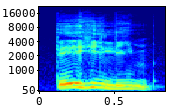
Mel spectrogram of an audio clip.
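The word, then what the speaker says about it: Tehilim: Inclusive no hebraico, no livro original, livro de Salmos, se chama Terrilim. Se escreve T E H I L I M.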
